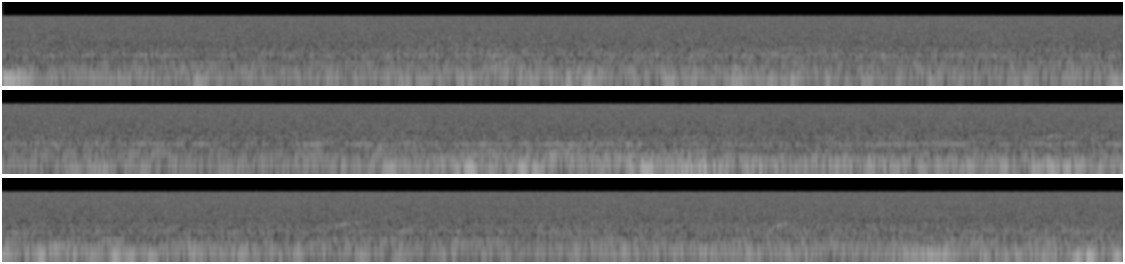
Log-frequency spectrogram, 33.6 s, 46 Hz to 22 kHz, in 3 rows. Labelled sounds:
25.8	26.1	humpback whale, 0.80 to 0.96 kHz

